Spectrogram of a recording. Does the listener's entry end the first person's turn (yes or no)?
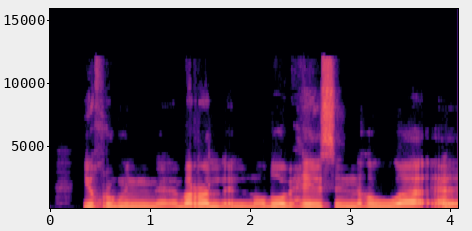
no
